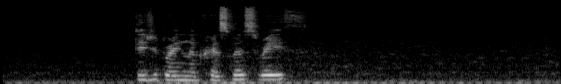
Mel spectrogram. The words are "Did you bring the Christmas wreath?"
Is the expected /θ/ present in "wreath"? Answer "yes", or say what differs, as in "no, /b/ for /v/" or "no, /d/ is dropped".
yes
